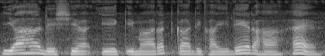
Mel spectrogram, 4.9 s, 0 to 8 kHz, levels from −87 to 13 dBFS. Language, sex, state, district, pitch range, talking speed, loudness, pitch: Hindi, male, Uttar Pradesh, Lucknow, 130-160 Hz, 110 wpm, -15 LUFS, 135 Hz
